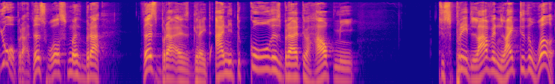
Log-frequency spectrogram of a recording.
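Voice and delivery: put-on high voice in a South African accent. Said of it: "God suddenly has my accent".

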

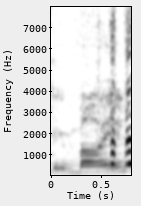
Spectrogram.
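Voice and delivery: mock curt, snippy, snotty, bitchy tone. Repeating own earlier question to show how it sounded: imitating own bitchy tone. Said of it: "I said that so bitchily".

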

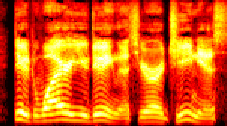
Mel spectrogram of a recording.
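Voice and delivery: put-on angry voice. Retelling the novel's opening as Watson gets pissed off: imitating angry Watson. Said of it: "really pissed off".

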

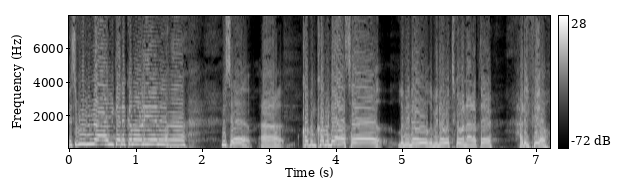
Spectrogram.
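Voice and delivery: very high, squealy, comic voice with pitch cranked up. Acting out a scene from The Fifth Element: Chris Tucker impression. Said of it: "that was a spot-on Chris Tucker impression".

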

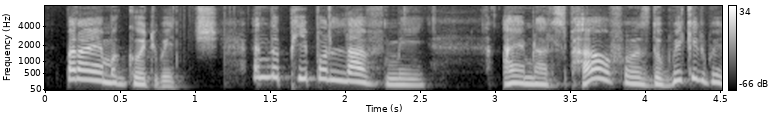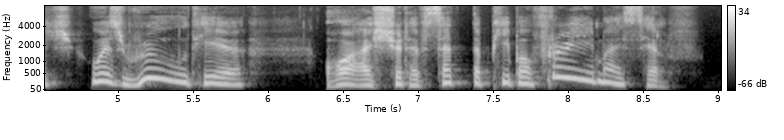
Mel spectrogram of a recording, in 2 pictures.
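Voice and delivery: sweet voice, lifted slightly high. Narrator reading, the good witch answers Dorothy: sweet Witch of the North voice. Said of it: "But the little old woman walked up to Dorothy, made a low bow, and said in a sweet voice, ... and said in a sweet voice".

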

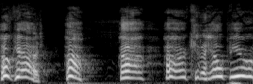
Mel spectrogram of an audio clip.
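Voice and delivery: very high, very loud, shrill startled squeak. Voicing a surprised small devilfish found reading a romance novel: surprised small devilfish voice. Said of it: "surprised face of a very small devilfish".

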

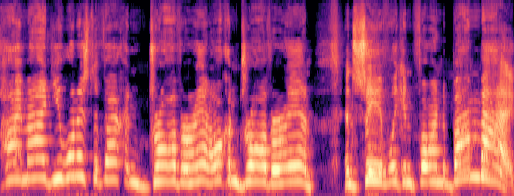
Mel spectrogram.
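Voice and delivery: mock, very high, shrill holler from a distance. Retelling a man calling across the park to them, retelling a yell. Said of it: "he's yelling across the park at me again".

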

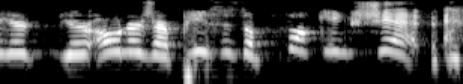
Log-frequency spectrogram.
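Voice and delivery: very high-pitched, ranting yelling. Retelling yelling at the neighbors' dogs: imitating own yelling. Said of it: "I just start yelling at the dogs".

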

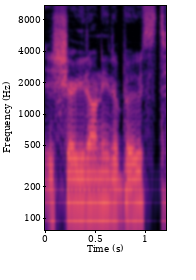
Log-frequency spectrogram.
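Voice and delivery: muttered under breath. In a tabletop game, a player speaks as their character after a climb, muttered under breath. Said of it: "Suzette would like to mutter under his breath".

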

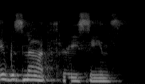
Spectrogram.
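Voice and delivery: very low, dramatic storyteller narrator voice. Chatting about how many scenes a play has, cutting in with a narrator voice. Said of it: "Narrator voice".

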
